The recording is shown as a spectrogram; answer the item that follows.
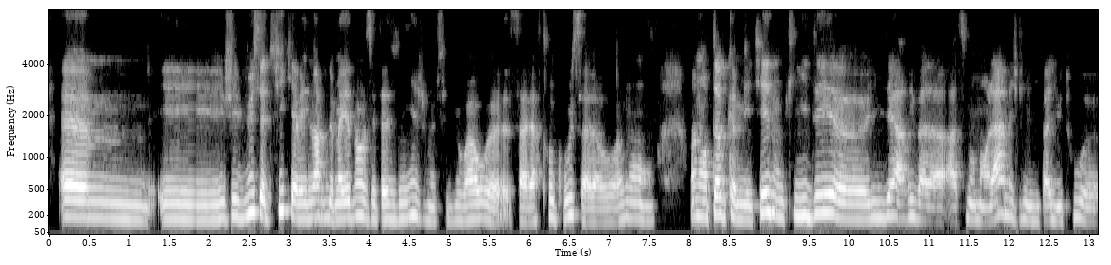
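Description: Speaking at a moderate pace, a woman uses a fairly low pitch with ordinary pitch variation, a dark, mellow tone, and big swings in loudness. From France, Alsace (Mulhouse). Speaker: swimwear brand founder. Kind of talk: interview.

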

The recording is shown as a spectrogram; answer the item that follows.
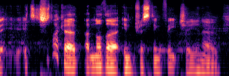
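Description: A man talks fairly quickly in a plain, everyday voice, pitched medium with ordinary pitch variation. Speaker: podcast host. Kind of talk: interview chat. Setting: conference corridor.

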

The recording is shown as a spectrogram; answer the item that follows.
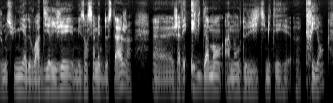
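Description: Very deep and low, a man's voice holds fairly even intonation. The recording is very clean, with a silent background. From Normandy, France. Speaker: wine estate director. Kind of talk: interview. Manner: halting, many repetitions.

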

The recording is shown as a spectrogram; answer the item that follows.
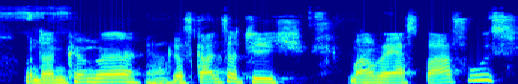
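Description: This man's voice is somewhat breathy and fairly high in pitch, with ordinary pitch variation, a dark, mellow tone, and a dry, close sound with no echo. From Sauerland, Germany. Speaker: running shop owner. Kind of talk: casual interview. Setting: Instagram live video call.

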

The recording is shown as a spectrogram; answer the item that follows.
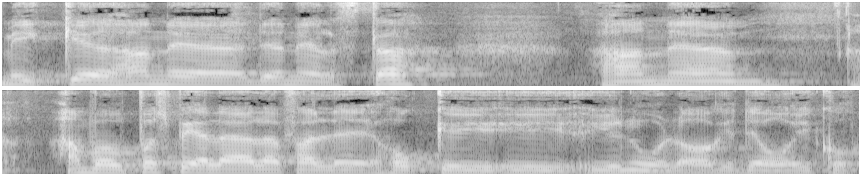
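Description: A man talks at a fairly slow pace in a medium pitch with fairly even intonation and very even loudness. Audible room echo and noticeable background noise surround him. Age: 70s. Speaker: football coach. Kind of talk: interview. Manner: halting.

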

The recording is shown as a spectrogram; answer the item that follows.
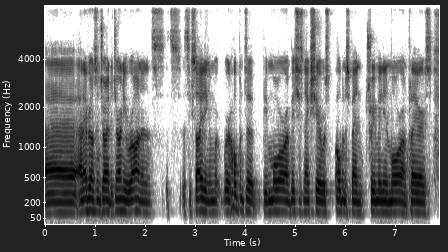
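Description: At a very fast pace, a man with a fairly low pitch talks in a monotone, flat intonation. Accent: Dublin. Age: young. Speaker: rugby coach. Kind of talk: interview.

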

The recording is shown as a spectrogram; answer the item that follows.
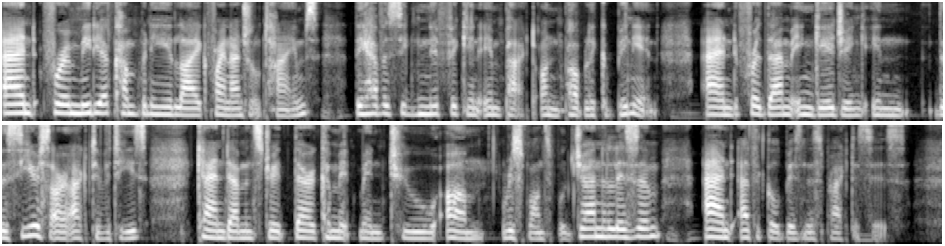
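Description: In a very clean recording with a silent background, a normal speaking voice talks at a fairly quick pace with fairly even intonation, the sound dry and close with no echo. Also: woman, fairly low pitch for a woman. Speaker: university student. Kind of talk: asking interview question.

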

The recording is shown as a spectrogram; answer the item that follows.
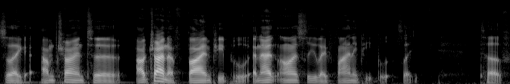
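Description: A man talks at a fairly quick pace in a very deep, low pitch, with a bright, sharp tone and big swings in loudness. His pitch varies in an ordinary way over a very clean recording with a silent background. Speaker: beat producer. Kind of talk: casual chat.

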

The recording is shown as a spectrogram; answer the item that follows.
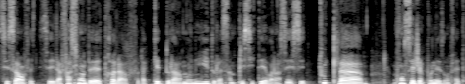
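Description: A moderate pace with ordinary pitch variation. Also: woman, fairly low pitch for a woman. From Mongolia. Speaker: travel photographer and author. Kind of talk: casual chat. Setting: at home. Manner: halting.

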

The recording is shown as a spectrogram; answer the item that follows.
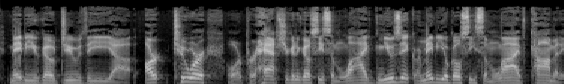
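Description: In an American accent, a man talks at a moderate pace with a fairly high pitch. His tone is animated, with ordinary pitch variation. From South Dakota, Upper Midwest. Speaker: podcast host and comedian. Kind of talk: podcast intro and casual interview.

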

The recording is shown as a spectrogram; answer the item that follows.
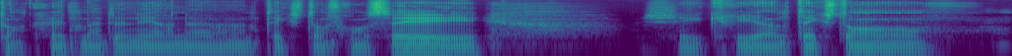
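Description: This man's very deep, low voice comes through over noticeable background noise. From Belgium, Verviers. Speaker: singer-songwriter. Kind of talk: interview. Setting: studio. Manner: halting.

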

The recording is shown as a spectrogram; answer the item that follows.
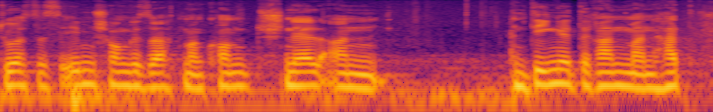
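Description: A fairly quick pace and an unremarkable speaking voice. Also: man. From East Westphalia, Germany. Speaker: managing director of a hi-fi company. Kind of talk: live panel talk. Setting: live event with audience.

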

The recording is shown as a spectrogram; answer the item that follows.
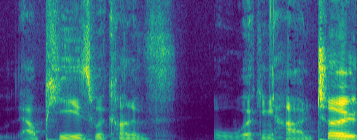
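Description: A man speaks at a moderate pace with an Australian accent. His tone is bright and sharp. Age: 40s. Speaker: comedian. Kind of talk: casual chat.

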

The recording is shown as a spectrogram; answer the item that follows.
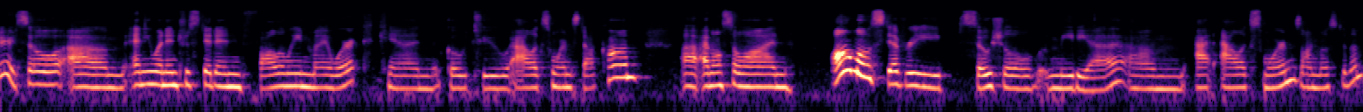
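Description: Speaking at a very slow pace with a Canadian accent, a woman uses a fairly low pitch and ordinary pitch variation on a very clean recording with a silent background. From Ontario, Canada (Pickering, east of Toronto). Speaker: singer-songwriter and composer. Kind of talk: interview.

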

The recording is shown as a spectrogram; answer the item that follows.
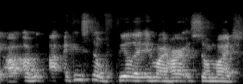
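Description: A man talks at a moderate pace in a high voice with a bright, sharp tone. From Portuguese-Azorean community. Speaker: comedian. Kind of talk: casual chat. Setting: video call.

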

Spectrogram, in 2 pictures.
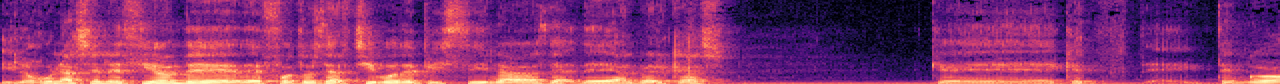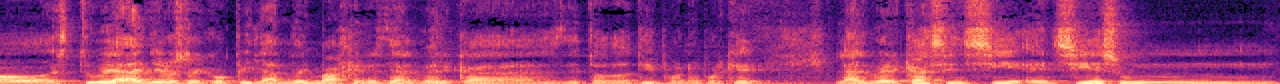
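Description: Someone with a Spanish accent speaks with fairly even intonation, with music in the background and audible room echo. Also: man, high pitch for a man, moderate pace. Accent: Spanish (Spain). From northern Spain, Pamplona. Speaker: visual artist. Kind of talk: casual interview. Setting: video call.

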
